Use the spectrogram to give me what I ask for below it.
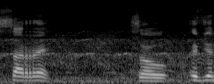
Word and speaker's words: Sarah: And by the way, the name Sarah, it's not the way you pronounce it. It's Sarre.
